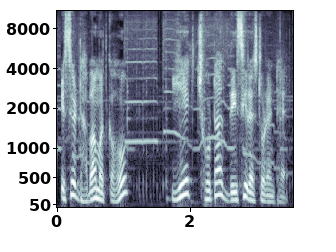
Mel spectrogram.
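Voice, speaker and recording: Cartoon story role: impatient, ambitious young son, male actor, lively intonation, soft dark timbre, dismissive edge. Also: medium pitch, moderate pace, faint music behind, lightly acted. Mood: boastful. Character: ambitious, impatient young business graduate, son of eatery owner. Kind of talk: Hindi cartoon story voice acting.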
